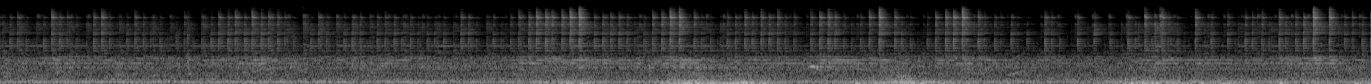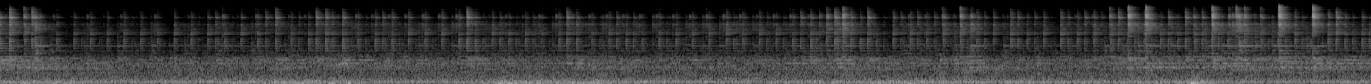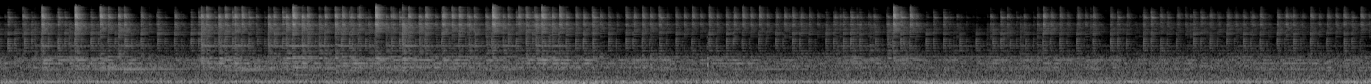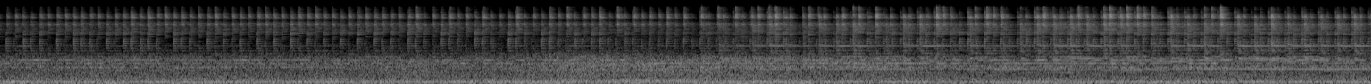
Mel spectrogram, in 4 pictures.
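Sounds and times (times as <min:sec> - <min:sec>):
vibrating ghost sign sound: 0:00.0 - 0:54.8.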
